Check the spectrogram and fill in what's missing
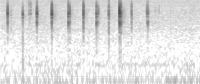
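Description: A small, slim pink plastic lip gloss tube held in the fingers is scratched and tapped along its length with long painted nails. The result is eleven quiet, crisp, high-pitched clicks with almost no ring, spaced evenly over two seconds with soft scratchy patter between them.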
